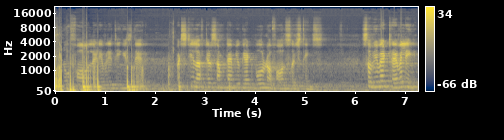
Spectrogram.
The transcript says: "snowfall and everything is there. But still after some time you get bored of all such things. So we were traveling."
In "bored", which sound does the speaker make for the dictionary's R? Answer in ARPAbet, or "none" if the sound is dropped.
L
